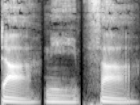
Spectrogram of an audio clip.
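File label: "tanitha", concatenated syllables; Affixing experiment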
